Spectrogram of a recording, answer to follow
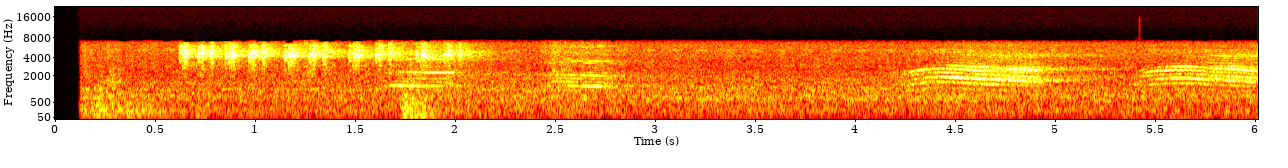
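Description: Birds calling outdoors: a rapid high chatter early on, short pitched notes, then two long curved calls about a second apart near the end. There is a single thump a little under two seconds in.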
